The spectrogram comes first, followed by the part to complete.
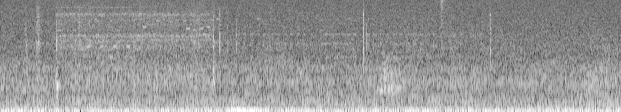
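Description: Quiet room tone with a steady low hiss and a few faint, scattered clicks.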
